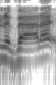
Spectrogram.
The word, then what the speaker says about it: Nevada: Took me a while to get that right over the years, but it's Nevada, right?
